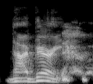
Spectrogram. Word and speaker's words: New Iberia: New Iberia, it's Niberia. – Okay. – All right? It's just like Niberia.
